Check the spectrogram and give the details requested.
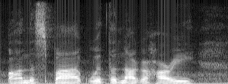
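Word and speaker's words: Nagahara: I got it custom grind on the spot with the Nagahari, I think it's pronounced Nagahari, custom sig nib.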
